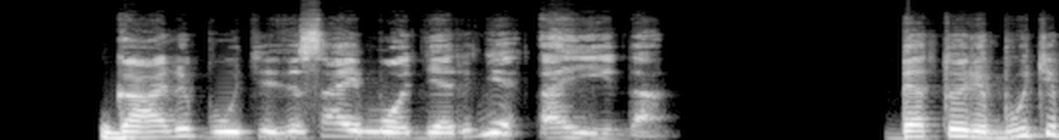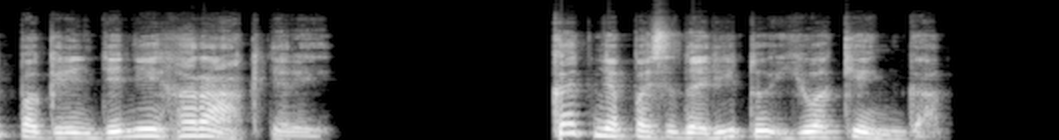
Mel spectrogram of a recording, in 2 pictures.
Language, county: Lithuanian, Utena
